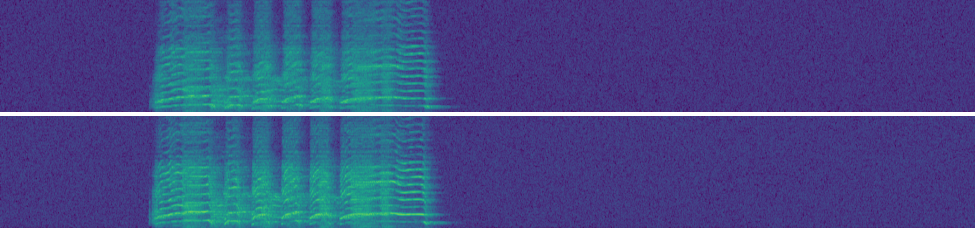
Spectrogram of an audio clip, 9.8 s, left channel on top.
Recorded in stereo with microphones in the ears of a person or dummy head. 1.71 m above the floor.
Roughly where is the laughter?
Right.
